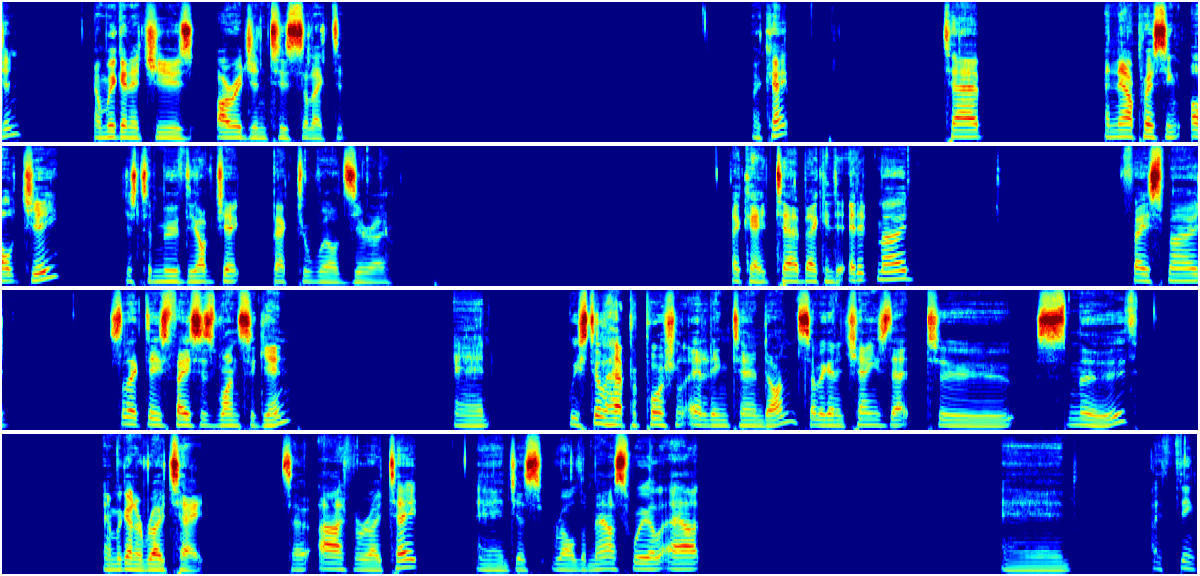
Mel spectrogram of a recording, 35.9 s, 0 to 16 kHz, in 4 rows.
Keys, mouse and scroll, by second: 4.7-6.2 middle drag, 6.8 Tab, 10.0 alt+g, 11.2-11.7 shift+middle drag, 12.0-12.8 middle drag, 13.0-13.4 shift+middle drag, 13.5 middle click, 14.1 click, 14.6 Tab, 15.3-15.7 middle drag, 16.4 3, 17.0 shift+middle drag, 18.0-18.4 drag, 18.8-19.5 middle drag, 19.9-20.4 shift+middle drag, 23.8-25.8 drag, 26.4-27.2 shift+middle drag, 28.5 r.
